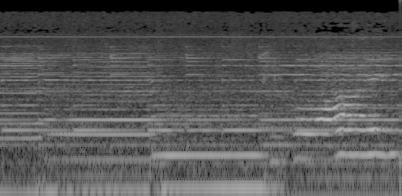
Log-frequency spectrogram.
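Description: A woman singing slow, held notes of a musical-theatre ballad over a sustained keyboard accompaniment.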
